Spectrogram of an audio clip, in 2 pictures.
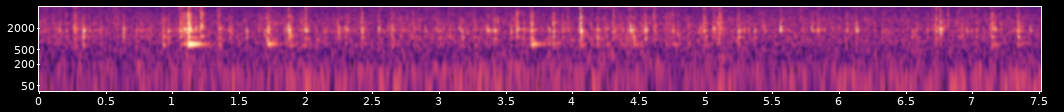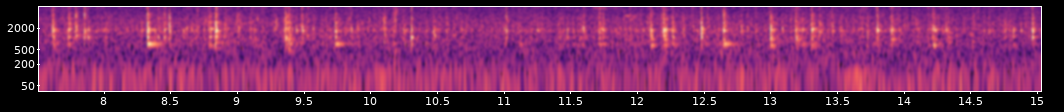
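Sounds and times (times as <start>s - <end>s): raindrops ticking on roof tiles: 0.0s - 15.0s
steady rain hiss: 0.0s - 15.0s.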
